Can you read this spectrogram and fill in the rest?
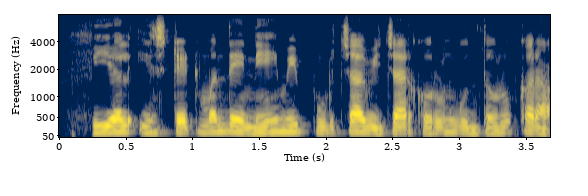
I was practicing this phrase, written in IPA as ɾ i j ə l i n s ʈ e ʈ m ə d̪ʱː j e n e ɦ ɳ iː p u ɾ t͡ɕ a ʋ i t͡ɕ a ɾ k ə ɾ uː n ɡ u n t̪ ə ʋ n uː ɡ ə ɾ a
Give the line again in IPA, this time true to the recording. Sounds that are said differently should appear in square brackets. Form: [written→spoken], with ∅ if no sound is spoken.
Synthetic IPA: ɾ i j ə l i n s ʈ e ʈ m ə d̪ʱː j e n e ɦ [ɳ→m] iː p u [ɾ→ɽ] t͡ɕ a ʋ i t͡ɕ a ɾ k ə ɾ uː n ɡ u n t̪ ə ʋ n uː [ɡ→k] ə ɾ a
